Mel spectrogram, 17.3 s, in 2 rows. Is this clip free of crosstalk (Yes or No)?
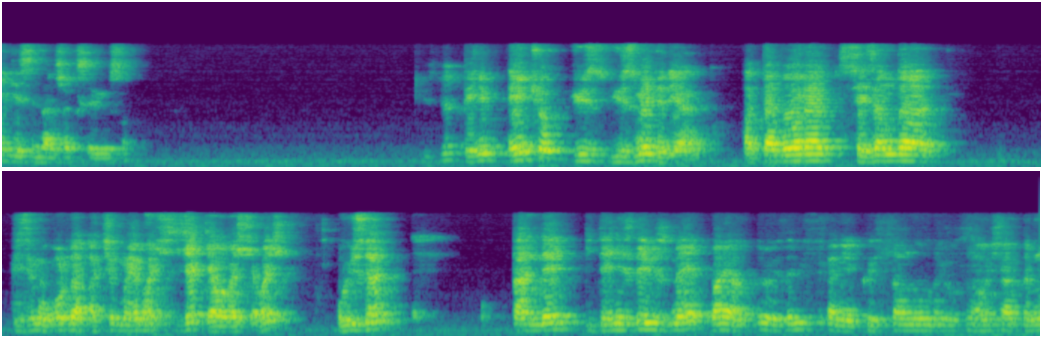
Yes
